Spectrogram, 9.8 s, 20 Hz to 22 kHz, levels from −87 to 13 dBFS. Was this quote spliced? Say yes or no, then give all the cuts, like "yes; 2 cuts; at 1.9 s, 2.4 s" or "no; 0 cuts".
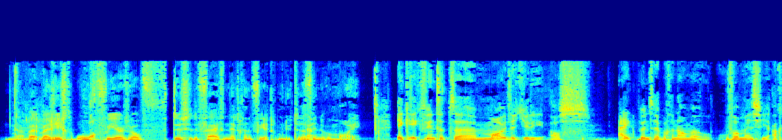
no; 0 cuts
